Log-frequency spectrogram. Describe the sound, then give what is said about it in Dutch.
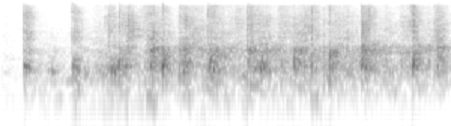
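A council meeting breaks into steady applause to approve an appointment by acclamation, many hands clapping in a dense, continuous patter that starts abruptly and holds at a fairly even level for a few seconds. “En dat vraag ik gewoon alsnog en dat kwam bij acclimatie. Dus dat betekent met applaus.”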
